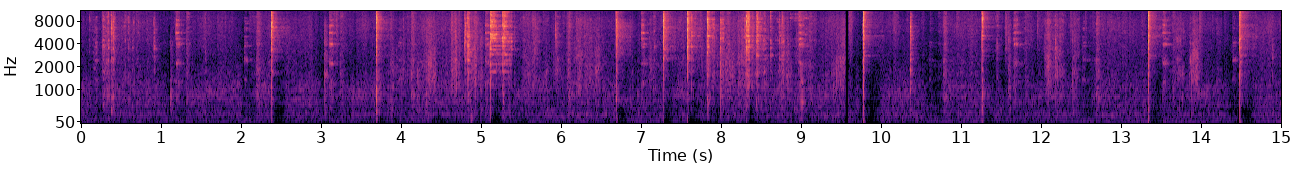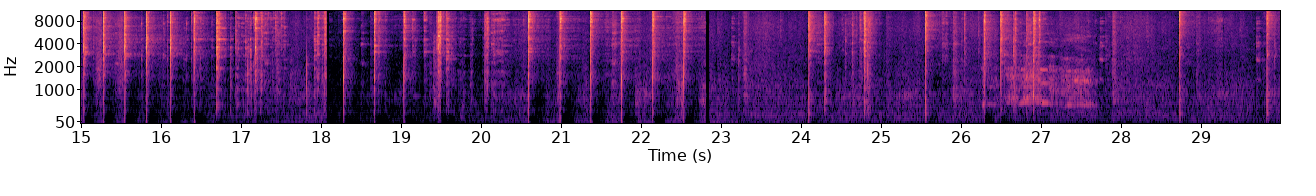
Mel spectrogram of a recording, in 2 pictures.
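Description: Hand hammer striking a red-hot leaf-spring-steel knife blade and a hand punch on a steel post anvil, driving a hole through the blade. The blows come in quick clusters with ringing metallic clinks. A rooster crows once near the end.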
